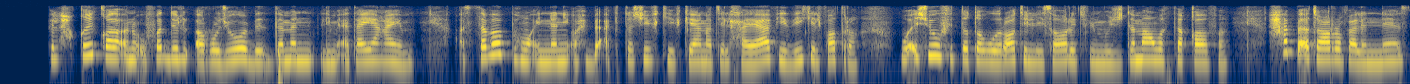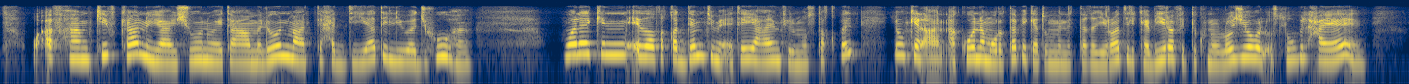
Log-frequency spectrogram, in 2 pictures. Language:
Hijazi Arabic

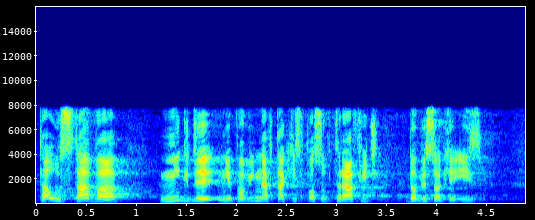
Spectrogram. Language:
Polish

